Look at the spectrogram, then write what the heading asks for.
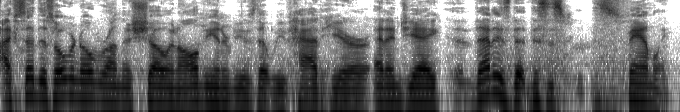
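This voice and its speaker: A man's normal speaking voice at medium pitch, fairly quick, with ordinary pitch variation and hardly any pauses. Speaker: podcast host. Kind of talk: interview.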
